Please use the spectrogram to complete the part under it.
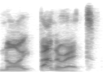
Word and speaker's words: Knight Banneret: So, yeah, there is a champion upgrade called Knight Banneret. I believe I'm pronouncing that right. – I think so.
